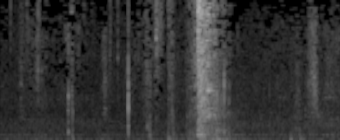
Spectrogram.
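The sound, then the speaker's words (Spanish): Soft, steady buzzing of bees from a swarm at the bottom of a mailbox in front of a house, flying beside a person's face as he shoos them away, with a few light clicks and rustles and one brief louder swish partway through; no one speaks. “Espanta a las abejas que vuelan junto a su cara.”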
